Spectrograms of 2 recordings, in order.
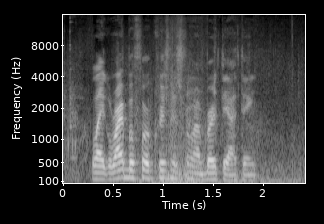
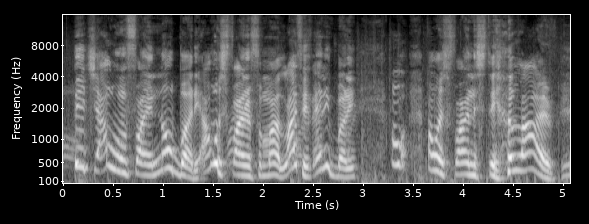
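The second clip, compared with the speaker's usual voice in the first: high-pitched, exasperated comeback; retold outraged defense, half amused; indignant protest; 7 semitones higher, 4 dB louder than usual. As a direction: protest a false accusation, pitch jumping up. Indignant retort to fighting accusation.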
